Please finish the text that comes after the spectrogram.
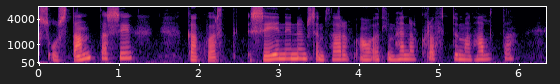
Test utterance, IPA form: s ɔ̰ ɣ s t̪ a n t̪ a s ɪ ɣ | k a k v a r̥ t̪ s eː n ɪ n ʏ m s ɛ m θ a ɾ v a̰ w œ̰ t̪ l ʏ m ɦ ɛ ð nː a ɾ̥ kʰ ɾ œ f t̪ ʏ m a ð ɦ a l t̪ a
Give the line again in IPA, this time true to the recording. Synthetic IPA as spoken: s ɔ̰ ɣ s t̪ a n t̪ a s ɪ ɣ | k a k v a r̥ t̪ s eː n ɪ n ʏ m s ɛ m θ a ɾ v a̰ w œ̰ t̪ l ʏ m ɦ ɛ nː a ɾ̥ kʰ ɾ œ f t̪ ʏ m a ð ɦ a l t̪ a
